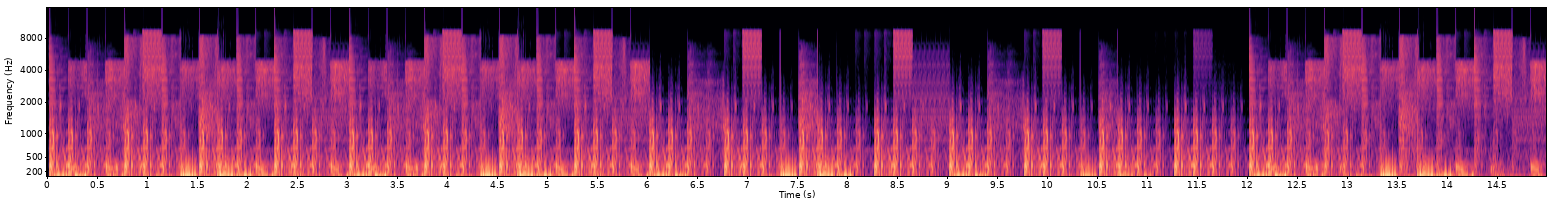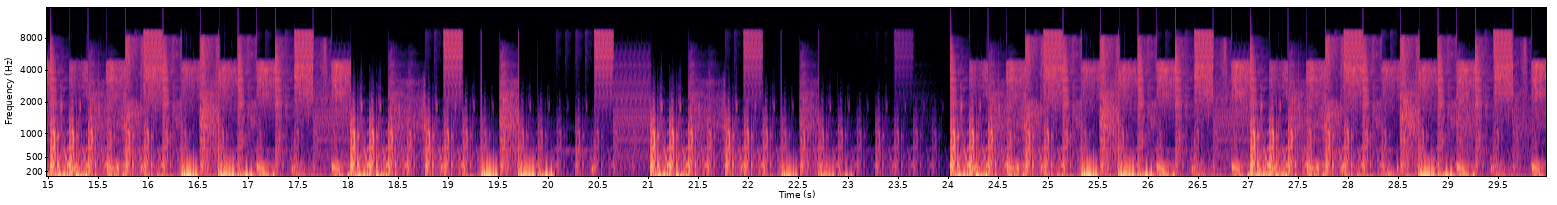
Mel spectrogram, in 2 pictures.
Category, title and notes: Music > Multiple instruments
Short Track #3921 (Industraumatic)
Ambient, Cyberpunk, Games, Horror, Industrial, Noise, Sci-fi, Soundtrack, Underground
